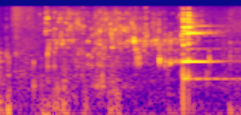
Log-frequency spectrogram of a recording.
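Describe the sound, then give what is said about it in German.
Hot water from a kettle poured into a novelty mug on which a printed man undresses to his underpants when something hot goes in, a steady gurgling trickle for about two seconds, ending with a short ringing clink of ceramic. No one speaks. “Nein, die ist sehr lustig, weil wenn da was Heißes reinkommt, zieht sich der Mann aus und dann steht da eine Unterhose da.”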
